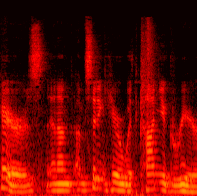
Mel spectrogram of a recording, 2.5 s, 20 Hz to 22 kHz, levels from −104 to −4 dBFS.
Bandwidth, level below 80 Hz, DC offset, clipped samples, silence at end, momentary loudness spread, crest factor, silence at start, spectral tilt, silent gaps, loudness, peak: 15.5 kHz; -70 dBFS; under 0.1%; under 0.1%; 0 s; 4 LU; 14 dB; 0 s; -5 dB/octave; none; -50 LUFS; -34 dBFS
